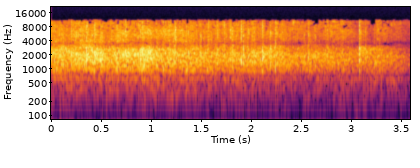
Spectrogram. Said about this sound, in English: Oh, don't clap.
